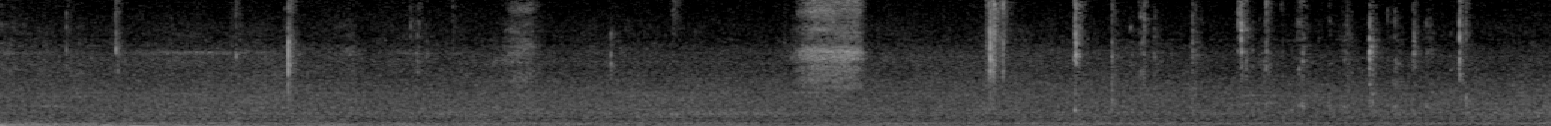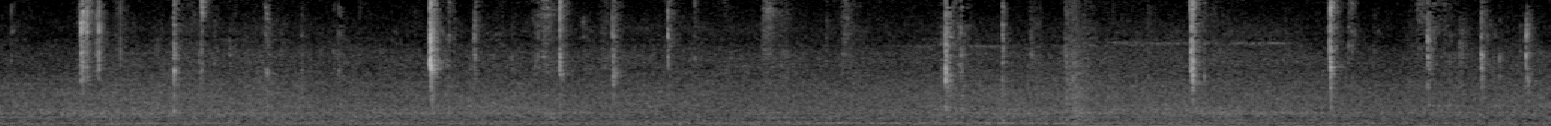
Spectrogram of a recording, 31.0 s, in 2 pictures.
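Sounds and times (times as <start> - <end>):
steady low hum: 0.0 - 31.0
crunching unripe mango: 16.2 - 22.5.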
